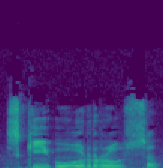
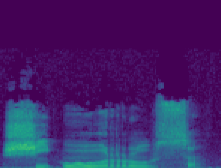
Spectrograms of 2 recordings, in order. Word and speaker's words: sciurus: For the restored pronunciation, sciurus, there's no problem. For the ecclesiastical pronunciation, it actually changes to a sh sound. So the ecclesiastically pronouncing folks say sciurus.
